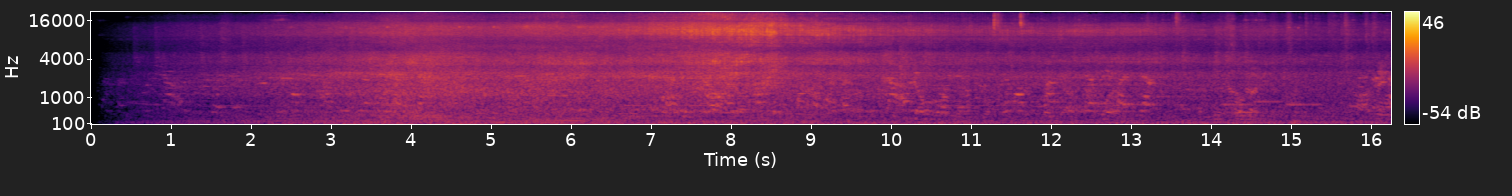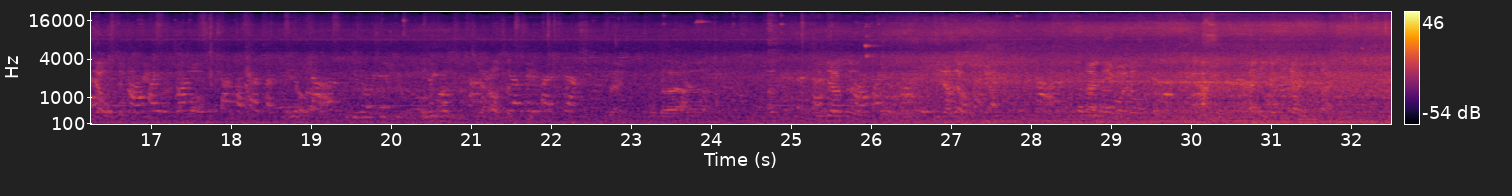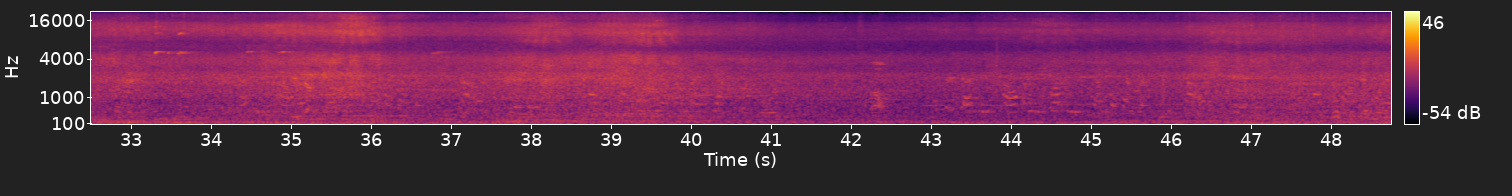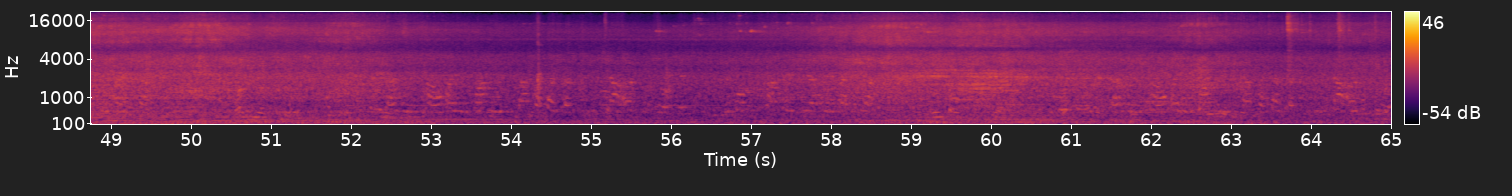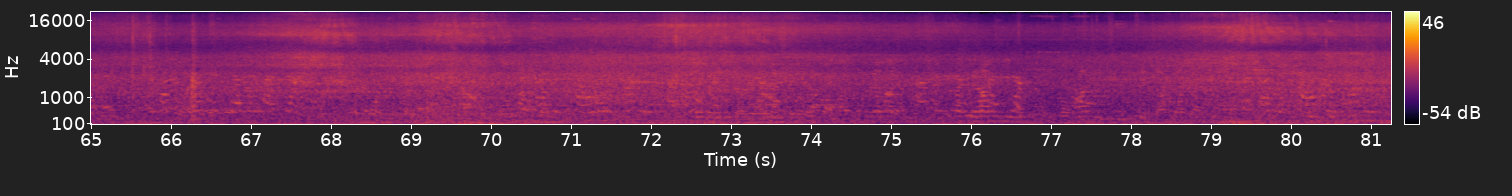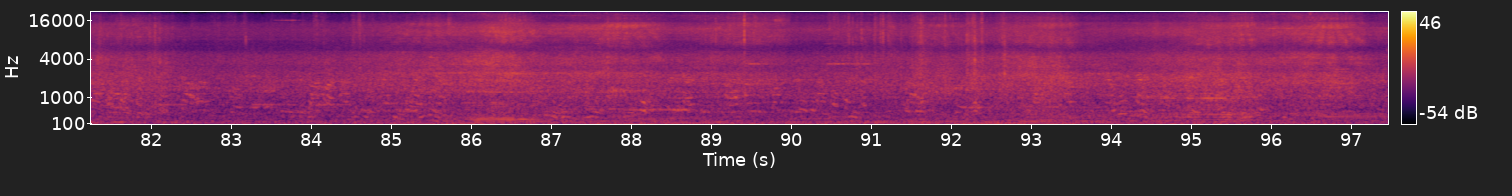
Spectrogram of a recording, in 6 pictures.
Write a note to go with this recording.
In front of the entrance convenience stores, Sony PCM D50 + Soundman OKM II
